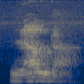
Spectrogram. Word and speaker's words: Laura: In Spanish, we pronounce Laura. Have you noticed that we pronounce almost all vowels in the same way?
